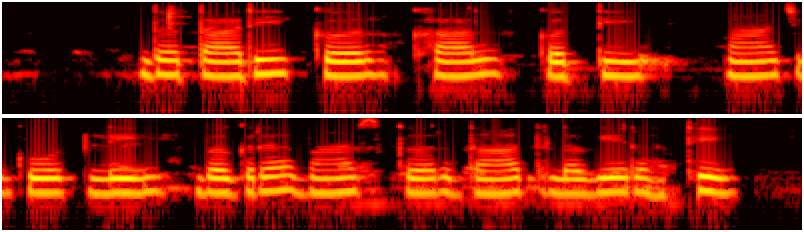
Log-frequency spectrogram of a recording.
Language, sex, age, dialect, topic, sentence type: Chhattisgarhi, female, 25-30, Northern/Bhandar, agriculture, statement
